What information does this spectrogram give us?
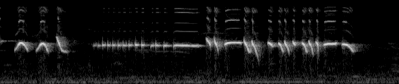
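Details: Thick-billed White-eye male, known for singing often, delivers looping whistles, a rapid even trill, then a lively chattering warble of swooping notes, loud and clear against a quiet background.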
